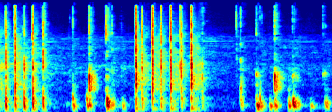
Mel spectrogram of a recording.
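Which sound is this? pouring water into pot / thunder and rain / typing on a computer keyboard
typing on a computer keyboard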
